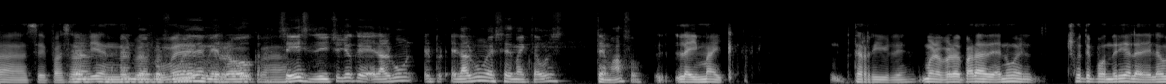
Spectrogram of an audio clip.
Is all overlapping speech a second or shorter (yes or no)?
no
